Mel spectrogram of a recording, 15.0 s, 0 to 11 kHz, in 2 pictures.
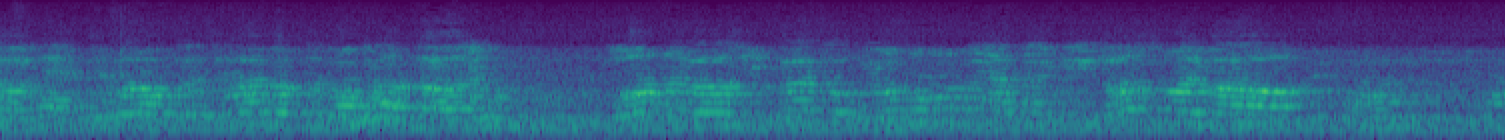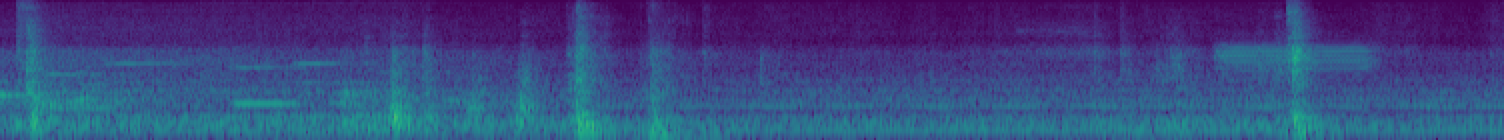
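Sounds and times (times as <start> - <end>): high buzzing tone: 13.6 - 14.4.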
